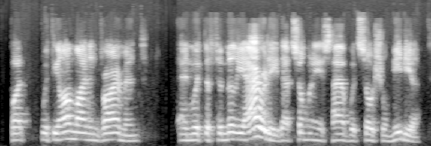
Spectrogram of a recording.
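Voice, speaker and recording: Talking at a fairly quick pace, a man with an American accent uses a plain, everyday voice. His pitch is fairly high and his intonation fairly even. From New York, the Bronx. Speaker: professor. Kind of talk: webinar presentation. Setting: webinar.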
